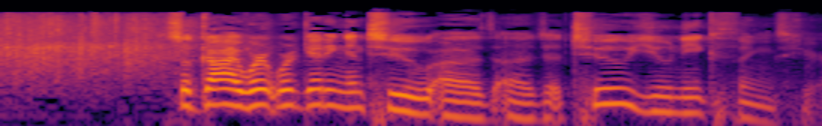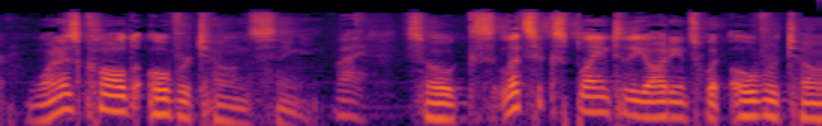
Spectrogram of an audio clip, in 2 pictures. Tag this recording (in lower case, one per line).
speech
